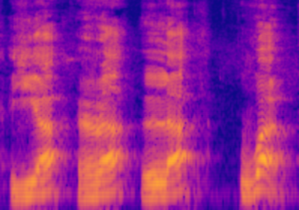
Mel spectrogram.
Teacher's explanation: अंतस्थ व्यंजनों का उच्चारण करते समय वायु को थोड़ा रोका जाता है और कम शक्ति के साथ छोड़ दिया जाता है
